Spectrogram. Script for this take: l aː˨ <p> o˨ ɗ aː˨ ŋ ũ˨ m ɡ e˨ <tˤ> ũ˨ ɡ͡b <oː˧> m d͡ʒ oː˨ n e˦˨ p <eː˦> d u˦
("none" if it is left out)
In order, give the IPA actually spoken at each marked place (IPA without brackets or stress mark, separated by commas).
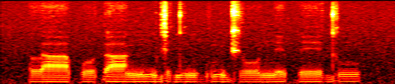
p, d, o˧, eː˧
